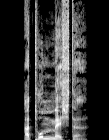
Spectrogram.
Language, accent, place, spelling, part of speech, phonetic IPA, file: German, Germany, Berlin, Atommächte, noun, [aˈtoːmˌmɛçtə], De-Atommächte.ogg
- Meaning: nominative/accusative/genitive plural of Atommacht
